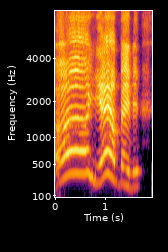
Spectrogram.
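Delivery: mock very high-pitched, thrilled, excited whoop. Retelling a courtroom scene, imitating an excited cheer. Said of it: "Matt got excited, like".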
